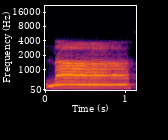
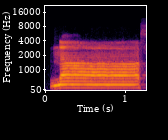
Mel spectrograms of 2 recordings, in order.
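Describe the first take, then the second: First: The final s sound is very faint. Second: The final s sound is loud and clear. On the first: The speaker calls it wrong. "बिल्कुल धीमी थी ना, कुछ समझ में नहीं आ रहा था।" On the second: The speaker calls it right. "अब अब क्लियर है"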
